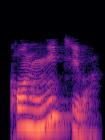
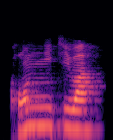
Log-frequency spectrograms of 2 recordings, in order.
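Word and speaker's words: こんにちは: So if you want to settle in Japan, we hear like konnichiwa from local international traveler, like konnichiwa, hello, konnichiwa, konnichiwa. But correct one is konnichiwa, konnichiwa. This is important.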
